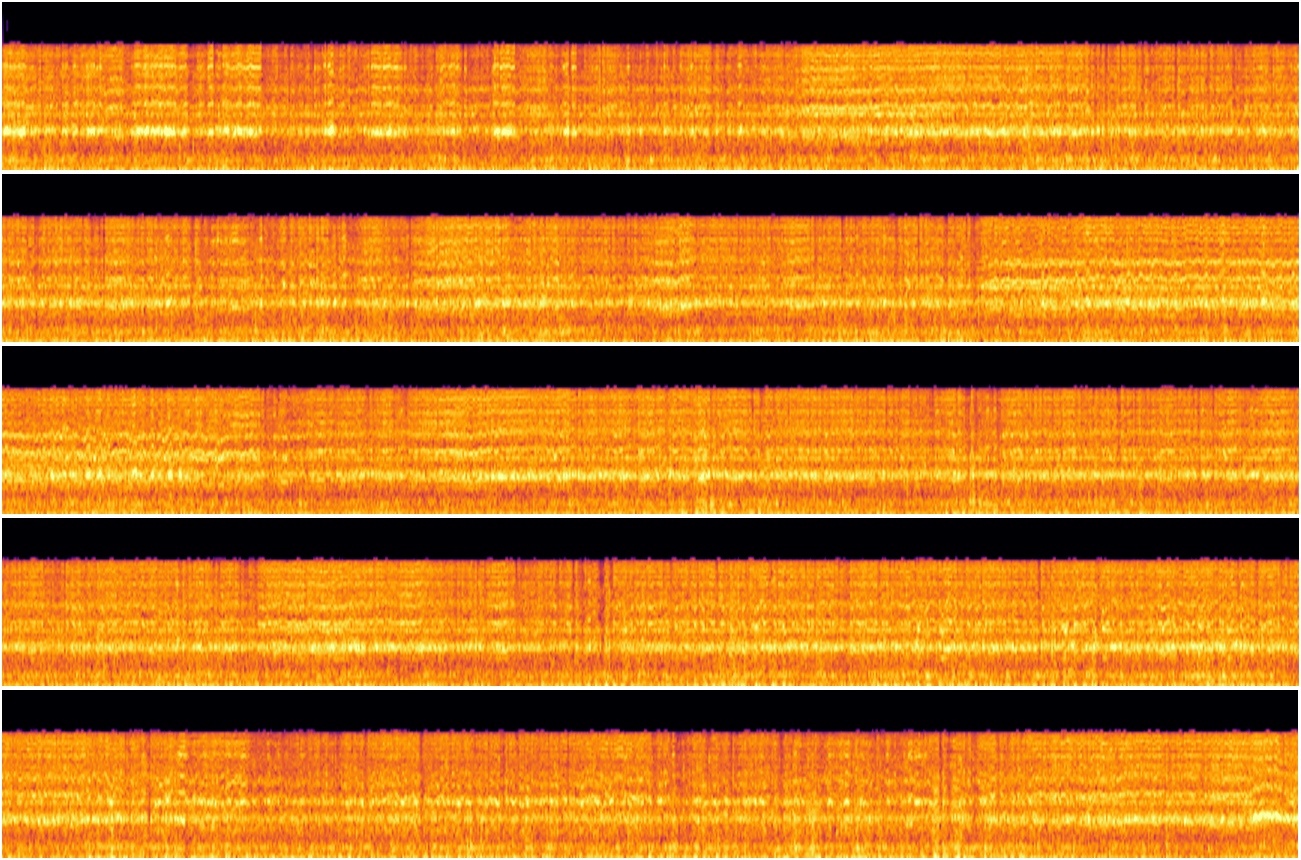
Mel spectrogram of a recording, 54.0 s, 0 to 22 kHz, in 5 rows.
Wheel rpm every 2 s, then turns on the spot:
230, 230, 230, 220, 230, 240, 230, 230, 230, 220, 200, 200, 220, 230, 240, 240, 230, 230, 230, 230, 230, 230, 220, 200, 200, 200, 220.
none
